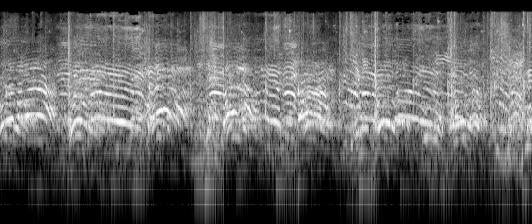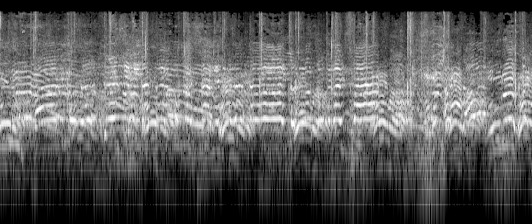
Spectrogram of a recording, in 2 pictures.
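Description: A crowd of young women chant loudly together in rhythm, close by.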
